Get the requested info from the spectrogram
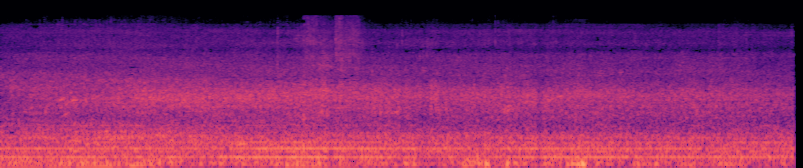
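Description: A steady low motor hum under outdoor background noise, with irregular low rumbles of wind on the microphone.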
